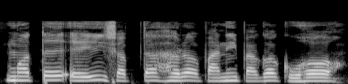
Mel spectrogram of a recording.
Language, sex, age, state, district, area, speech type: Odia, male, 18-30, Odisha, Malkangiri, urban, read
